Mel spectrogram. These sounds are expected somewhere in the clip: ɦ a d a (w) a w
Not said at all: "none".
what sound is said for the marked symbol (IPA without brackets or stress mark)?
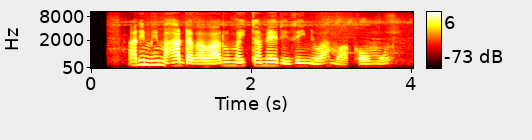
ɣ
